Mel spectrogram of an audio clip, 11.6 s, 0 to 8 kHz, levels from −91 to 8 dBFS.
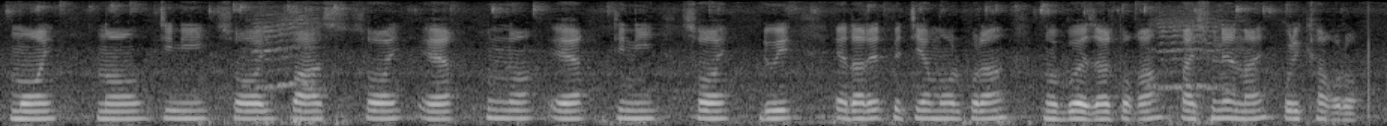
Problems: constant background noise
